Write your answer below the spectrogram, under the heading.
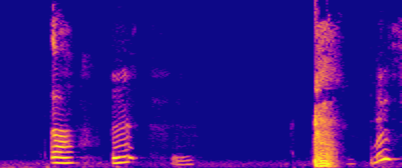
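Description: Short infant vocal sounds, then one sharp explosive sneeze followed by a small cry-like sound; an ordinary baby sneeze.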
